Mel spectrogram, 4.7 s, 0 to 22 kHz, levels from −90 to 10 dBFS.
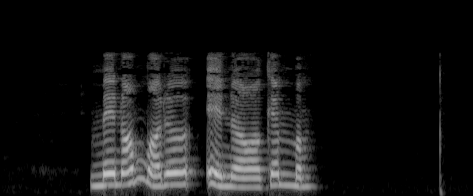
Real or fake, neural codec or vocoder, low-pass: real; none; 7.2 kHz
